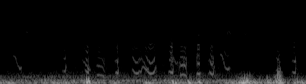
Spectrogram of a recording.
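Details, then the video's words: Loud calls from a female white partridge next to a partridge cage, a fast run of looping, clucking notes packed in the middle second, then sparser notes, all over constant low-pitched background hum. "The female white partridge makes a loud noise next to the partridge cage"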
